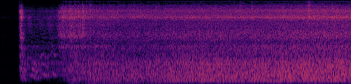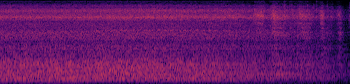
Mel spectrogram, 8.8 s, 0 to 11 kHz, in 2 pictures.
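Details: 1989 Pontiac Safari wagon off the road 18 years, cold start at about 40°F, possibly on old gas; it cranks, catches, runs evenly for several seconds, then fades and dies. Owner suspects a fuel problem or mud in the tailpipe; cause unclear.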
